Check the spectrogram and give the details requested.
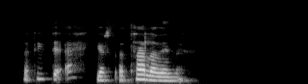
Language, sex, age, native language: Icelandic, female, 40-49, Icelandic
